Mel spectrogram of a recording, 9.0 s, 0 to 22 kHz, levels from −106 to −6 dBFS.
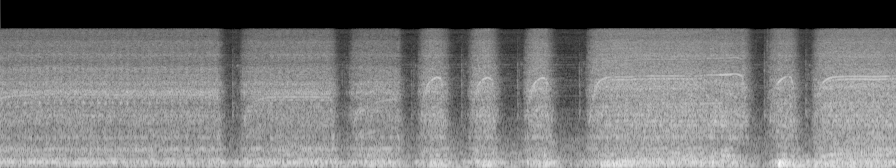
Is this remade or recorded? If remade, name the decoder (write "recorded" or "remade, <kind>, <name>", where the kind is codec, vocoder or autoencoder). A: recorded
